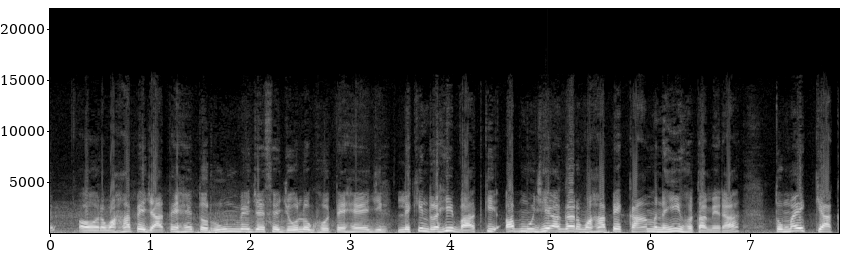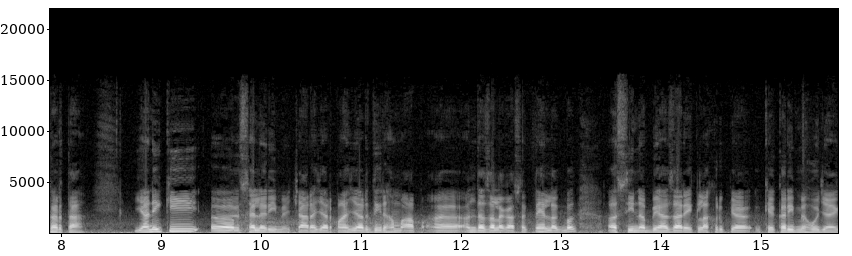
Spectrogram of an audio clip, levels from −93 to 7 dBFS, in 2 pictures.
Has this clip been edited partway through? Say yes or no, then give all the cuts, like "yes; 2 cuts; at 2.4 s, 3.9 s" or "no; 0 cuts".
yes; 2 cuts; at 3.3 s, 9.5 s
